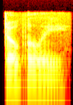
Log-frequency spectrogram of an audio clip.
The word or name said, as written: dopily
